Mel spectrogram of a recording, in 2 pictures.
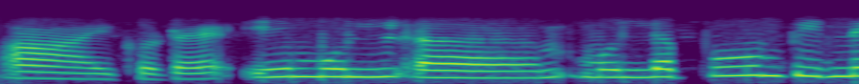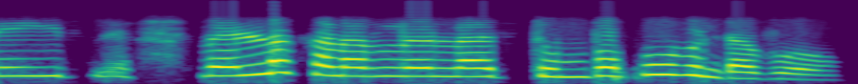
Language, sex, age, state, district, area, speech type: Malayalam, female, 30-45, Kerala, Wayanad, rural, conversation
